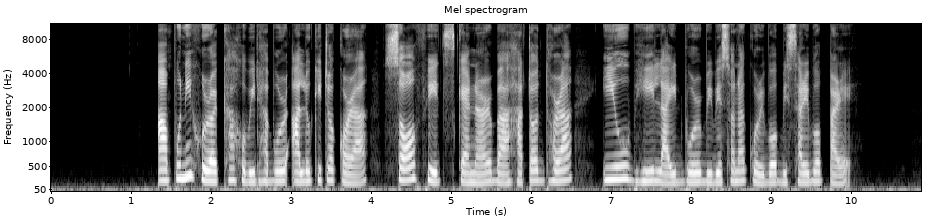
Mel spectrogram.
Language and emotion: Assamese, neutral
